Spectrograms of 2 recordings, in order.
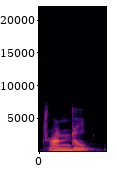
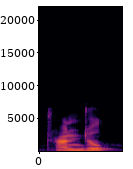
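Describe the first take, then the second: No difference in how they are said.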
